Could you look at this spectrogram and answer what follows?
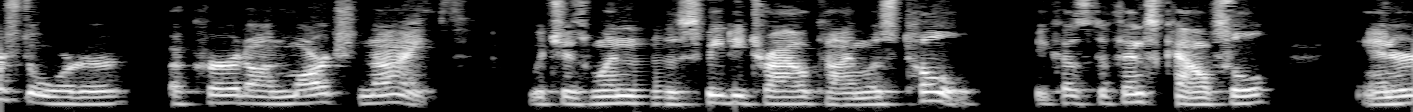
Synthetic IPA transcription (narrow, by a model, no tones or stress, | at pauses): stɔɹɾə˞ | əkʰɜ˞ɾn̩mɑɹt͡ʃnãɪ̃nθ | wɨt͡ʃɨzwə̃nðɨspiɾitʰɹ̥aɪl̩ˠtʰãɪ̃mwʌz̥tʰoʊlˠd̚ | b̥ɨkʰʌzdɨfɛ̃nskʰãʊ̃nsl̩ˠ | ʔɛ̃ɾ̃ə˞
